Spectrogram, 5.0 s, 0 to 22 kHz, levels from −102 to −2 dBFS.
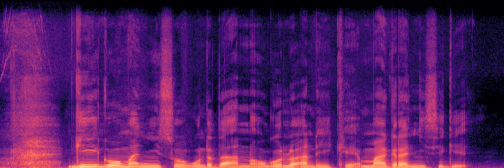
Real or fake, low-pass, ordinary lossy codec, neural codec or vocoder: real; none; none; none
